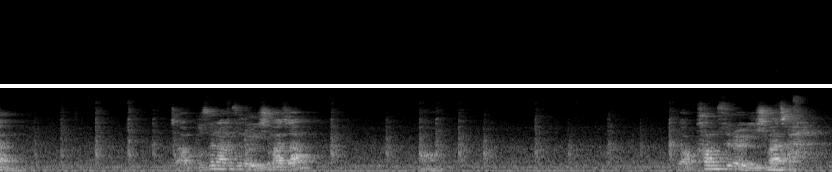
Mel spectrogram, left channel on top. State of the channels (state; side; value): silent; left; 59 dB below the other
